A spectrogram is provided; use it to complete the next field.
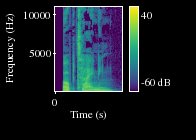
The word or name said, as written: optegning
